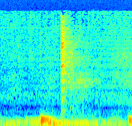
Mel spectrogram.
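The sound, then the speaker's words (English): Pint glasses of beer knock together: a dull thud, then a bright clink, and a second heavier thump and clink near the end, with no talking. “That's the sound of pints.”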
